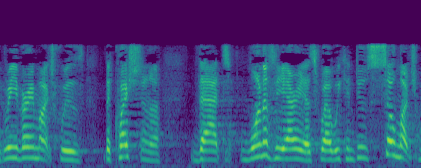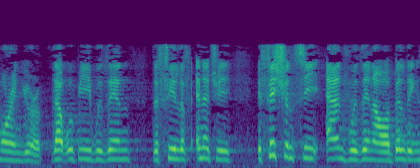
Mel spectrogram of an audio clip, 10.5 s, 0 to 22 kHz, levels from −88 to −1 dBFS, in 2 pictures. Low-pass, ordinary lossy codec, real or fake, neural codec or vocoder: 7.2 kHz; none; real; none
